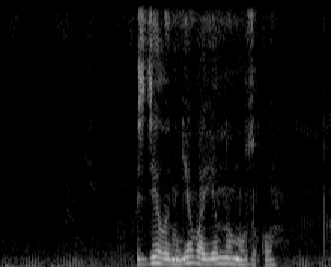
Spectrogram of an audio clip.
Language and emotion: Russian, neutral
